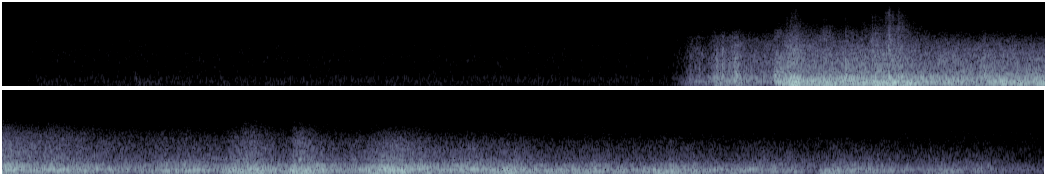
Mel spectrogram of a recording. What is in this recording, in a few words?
Rain and Thunder strong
